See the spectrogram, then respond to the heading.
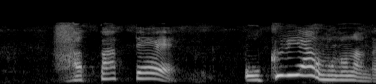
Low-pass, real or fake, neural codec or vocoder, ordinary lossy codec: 7.2 kHz; fake; codec, 44.1 kHz, 3.4 kbps, Pupu-Codec; none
